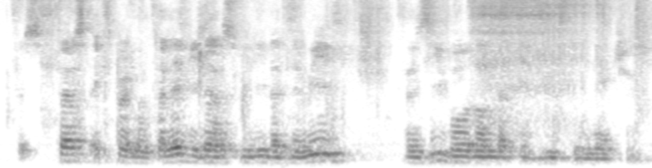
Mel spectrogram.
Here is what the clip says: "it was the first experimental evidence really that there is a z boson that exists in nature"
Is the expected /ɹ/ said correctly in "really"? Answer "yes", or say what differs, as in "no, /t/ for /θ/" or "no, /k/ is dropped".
no, /w/ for /ɹ/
